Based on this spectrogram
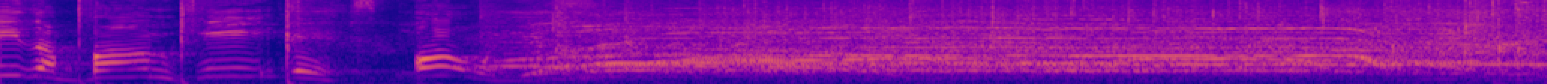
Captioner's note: audience cheers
